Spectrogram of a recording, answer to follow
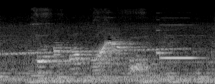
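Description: Sci-fi electronic beeps and whistle-like tones from the attraction's show audio, with a quick rising chirp about a second in and a held tone near the end, over background music.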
